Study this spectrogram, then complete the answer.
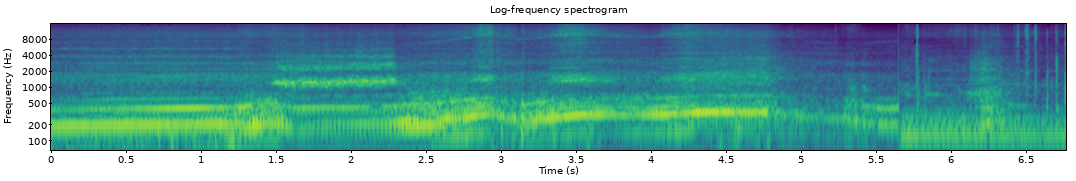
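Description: A car with a 2JZ engine swap and a T56 Magnum gearbox revs up while setting up for runs, rising and falling loudly and close with a sustained tonal whine.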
